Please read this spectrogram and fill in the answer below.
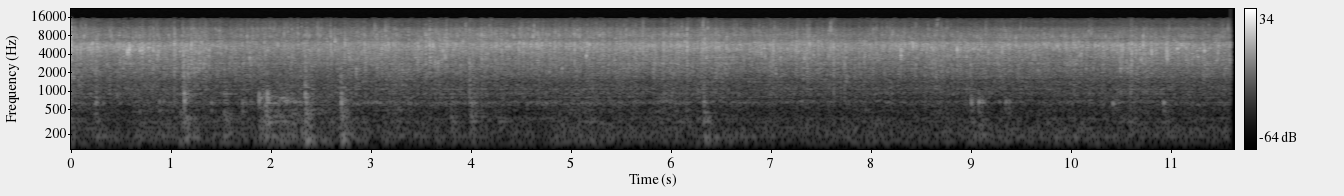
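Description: Cubes of redfish sizzling steadily in shallow cooking oil in a skillet. A slotted spatula scrapes and knocks against the pan as the pieces are turned over, a few times about a second in and again near the end.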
